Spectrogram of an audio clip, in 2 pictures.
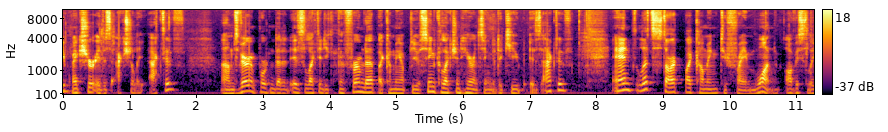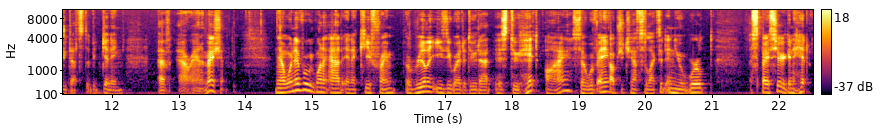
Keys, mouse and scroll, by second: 0.6 g, 1.5 right click, 7.7-14.2 drag, 14.2-18.8 middle drag.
